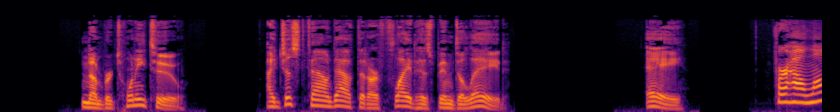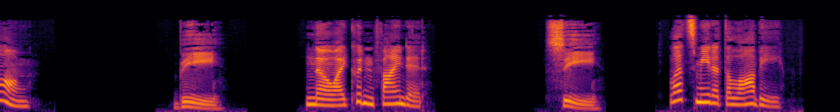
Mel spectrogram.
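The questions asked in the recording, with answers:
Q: I just found out that our flight has been delayed.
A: A: For how long?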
